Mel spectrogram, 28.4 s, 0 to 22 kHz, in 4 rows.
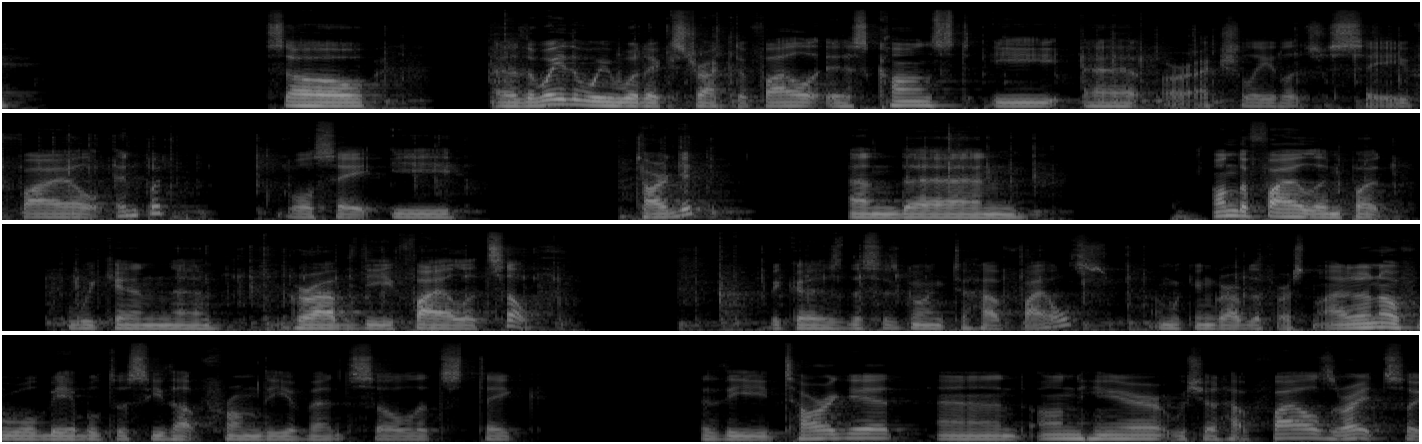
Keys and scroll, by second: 11.9 ctrl+y, 17.8 Return.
